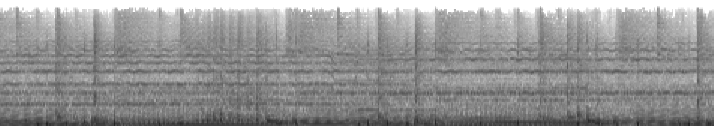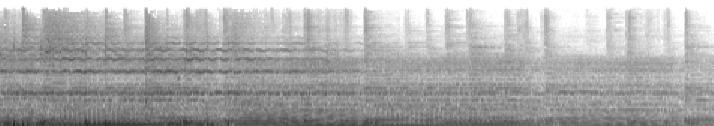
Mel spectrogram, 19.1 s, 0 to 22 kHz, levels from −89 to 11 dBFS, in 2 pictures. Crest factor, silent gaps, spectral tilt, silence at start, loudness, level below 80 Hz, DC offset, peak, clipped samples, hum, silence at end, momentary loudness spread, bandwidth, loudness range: 16 dB; none; -5 dB/octave; 0 s; -16 LUFS; -20 dBFS; under 0.1%; 0 dBFS; under 0.1%; none; 0 s; 16 LU; 16.5 kHz; 12 LU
